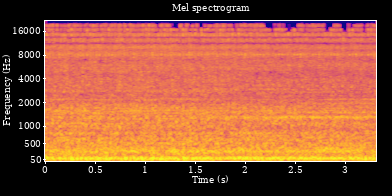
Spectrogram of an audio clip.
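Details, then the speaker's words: 2003 Toyota Tundra 3.4-litre V6, 2WD, almost 200,000 miles, reportedly bone stock: smooth, even low idle rumble with no ticks, knocks or misses; exceptionally quiet, healthy engine. "think that may be quieter than my 5:7 I mean this thing is just it it just pervs it amazes me how quiet this is with 200,000 miles on it"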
